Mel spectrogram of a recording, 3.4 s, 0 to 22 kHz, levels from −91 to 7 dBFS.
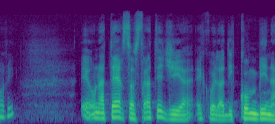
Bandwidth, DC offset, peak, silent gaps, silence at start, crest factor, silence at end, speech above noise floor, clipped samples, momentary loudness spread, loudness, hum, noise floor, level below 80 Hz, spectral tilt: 15.5 kHz; under 0.1%; -8 dBFS; none; 0 s; 18 dB; 0 s; 29 dB; under 0.1%; 10 LU; -25 LUFS; none; -53 dBFS; -66 dBFS; -6 dB/octave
